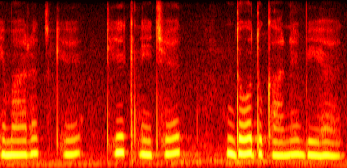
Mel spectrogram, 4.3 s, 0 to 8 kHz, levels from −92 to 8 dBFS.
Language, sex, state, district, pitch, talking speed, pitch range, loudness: Hindi, female, Karnataka, Bangalore, 250 Hz, 110 wpm, 240-265 Hz, -16 LUFS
